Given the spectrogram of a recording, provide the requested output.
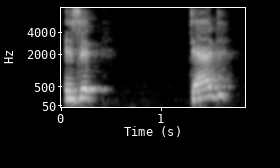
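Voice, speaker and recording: Man doing a high, earnest young schoolgirl. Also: bright, forceful tone, full character voice. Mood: shaken. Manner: earnest, hurried explaining. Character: earnest young schoolgirl, anxious, bookish, pleading.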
